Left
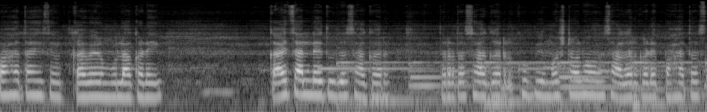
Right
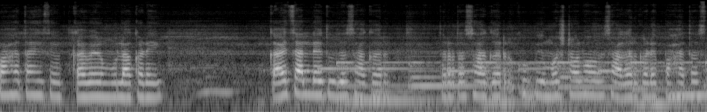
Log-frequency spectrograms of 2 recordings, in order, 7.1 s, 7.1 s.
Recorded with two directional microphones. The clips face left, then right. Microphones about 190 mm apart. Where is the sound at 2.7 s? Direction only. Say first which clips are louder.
Left 3 dB; 25° left (ahead or behind).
